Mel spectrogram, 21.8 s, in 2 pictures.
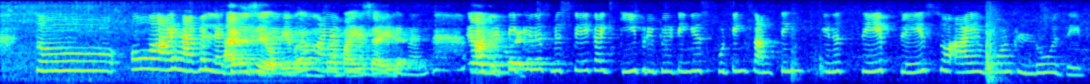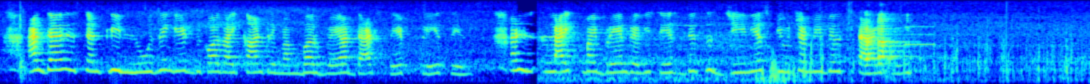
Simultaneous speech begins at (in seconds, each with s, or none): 2.2 s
